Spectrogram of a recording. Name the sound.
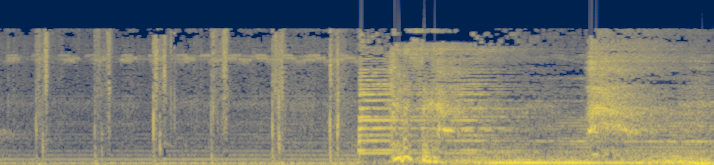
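car horn honking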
